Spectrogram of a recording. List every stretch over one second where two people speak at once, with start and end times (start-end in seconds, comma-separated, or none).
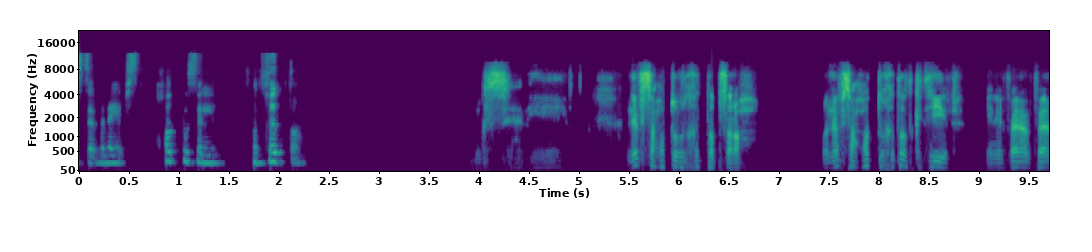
none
